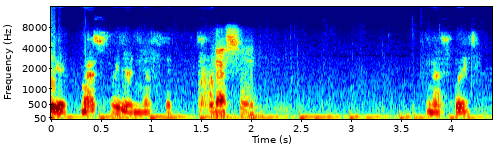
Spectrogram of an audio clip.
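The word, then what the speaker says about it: Nestlé: is silent that's yeah the tea is silent don't don't put the tea in it to see man just let's let's put it this way in the American language it's nestly okay in in the foreign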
